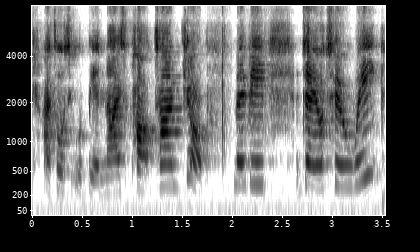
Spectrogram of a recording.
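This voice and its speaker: Raising and projecting her high voice, a woman with a British accent speaks over noticeable background noise. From England. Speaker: veterinarian. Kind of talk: interview.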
